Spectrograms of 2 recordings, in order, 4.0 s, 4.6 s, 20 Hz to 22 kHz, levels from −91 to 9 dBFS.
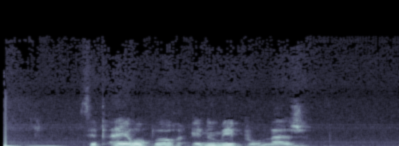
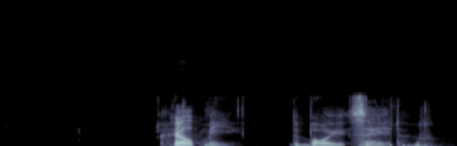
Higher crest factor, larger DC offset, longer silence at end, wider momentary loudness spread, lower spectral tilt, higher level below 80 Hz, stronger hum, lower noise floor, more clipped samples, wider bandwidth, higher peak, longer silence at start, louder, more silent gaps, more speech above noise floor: second, 16 dB vs 30 dB; neither; first, 0.95 s vs 0.3 s; second, 11 LU vs 23 LU; first, -6.5 dB/octave vs -3 dB/octave; first, -32 dBFS vs -64 dBFS; neither; second, -51 dBFS vs under -90 dBFS; neither; first, 14.5 kHz vs 8 kHz; about the same, -2 dBFS vs 0 dBFS; second, 0.05 s vs 1.6 s; first, -18 LUFS vs -25 LUFS; neither; second, 34 dB vs over 63 dB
